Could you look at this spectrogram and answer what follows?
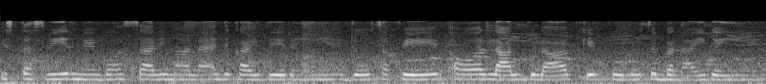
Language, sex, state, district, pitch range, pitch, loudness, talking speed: Hindi, female, Uttar Pradesh, Lucknow, 220-235 Hz, 225 Hz, -15 LUFS, 165 wpm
